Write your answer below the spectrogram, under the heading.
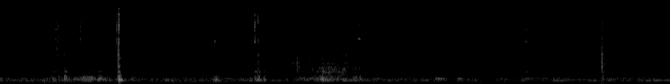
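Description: Faint clicks and taps of fingers and tweezers handling a small toy truck, the sharpest about a second in, with a brief rustle around three seconds in. A faint low hum runs underneath.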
